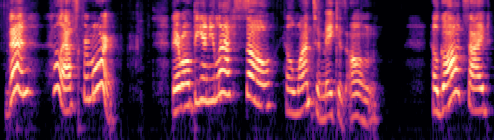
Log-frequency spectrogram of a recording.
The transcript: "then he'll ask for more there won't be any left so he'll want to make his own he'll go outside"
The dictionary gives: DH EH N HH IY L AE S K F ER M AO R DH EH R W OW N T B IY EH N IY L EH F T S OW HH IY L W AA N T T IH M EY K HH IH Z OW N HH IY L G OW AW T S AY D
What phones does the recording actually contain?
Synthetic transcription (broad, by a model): DH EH N HH IY L AE S K F ER M AO R DH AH R W OW N T B IY EH N IY L EH F T S OW HH IY L W AA N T T IH M EY K HH IH Z OW N HH IY L G OW AW T S AY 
